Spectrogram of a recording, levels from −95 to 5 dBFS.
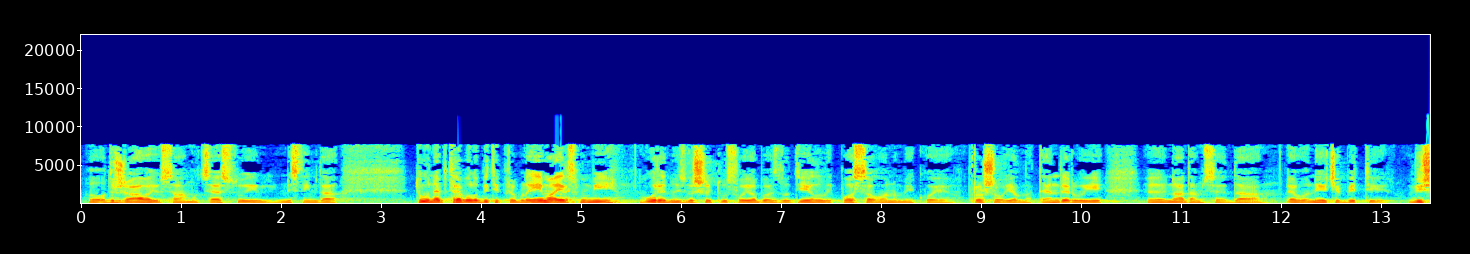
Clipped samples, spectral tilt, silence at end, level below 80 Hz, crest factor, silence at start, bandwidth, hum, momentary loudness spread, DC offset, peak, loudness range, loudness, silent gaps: under 0.1%; -4.5 dB/octave; 0 s; -50 dBFS; 16 dB; 0.1 s; 8 kHz; none; 12 LU; under 0.1%; 0 dBFS; 6 LU; -17 LUFS; none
